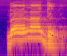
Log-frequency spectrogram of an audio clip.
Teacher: Ada huruf dal yang mati di akhir kalimat dan dibaca waqaf, namanya qalqalah kubra. Balad, kita pantulkan jangan lupa.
